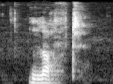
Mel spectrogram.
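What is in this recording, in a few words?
"loft", British English; pronunciations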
